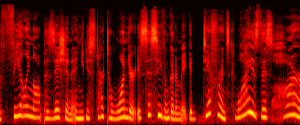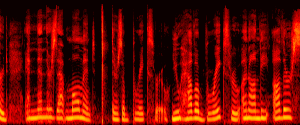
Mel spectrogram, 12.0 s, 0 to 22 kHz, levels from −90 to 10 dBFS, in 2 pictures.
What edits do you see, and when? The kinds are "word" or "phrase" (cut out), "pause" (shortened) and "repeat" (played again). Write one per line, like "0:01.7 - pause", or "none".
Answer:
0:01.7 - word
0:04.7 - pause
0:05.4 - word
0:08.2 - pause
0:09.4 - pause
